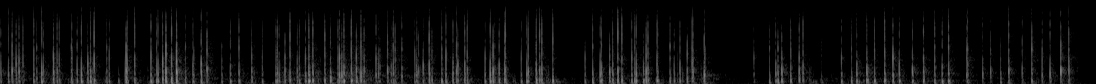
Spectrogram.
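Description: An elongated, shiny pink metallic faux-leather pouch, soft and hollow, is tapped with long white nails. The result is fast, dry, clicky taps in bursts with short pauses, each tap sharp with almost no ring and a papery, crackling texture.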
